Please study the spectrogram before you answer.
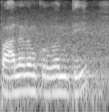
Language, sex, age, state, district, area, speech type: Sanskrit, male, 18-30, Kerala, Thrissur, urban, spontaneous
